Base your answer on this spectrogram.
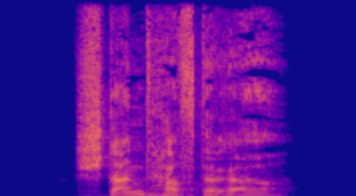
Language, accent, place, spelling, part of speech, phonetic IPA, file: German, Germany, Berlin, standhafterer, adjective, [ˈʃtanthaftəʁɐ], De-standhafterer.ogg
- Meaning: inflection of standhaft: 1. strong/mixed nominative masculine singular comparative degree 2. strong genitive/dative feminine singular comparative degree 3. strong genitive plural comparative degree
